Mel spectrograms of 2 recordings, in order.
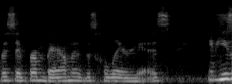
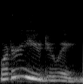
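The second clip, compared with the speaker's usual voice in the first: put-on cat voice, awkward. Voicing the street cat sitting there during selfies: voicing the cat, put-on awkward. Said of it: "sitting there awkwardly going".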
